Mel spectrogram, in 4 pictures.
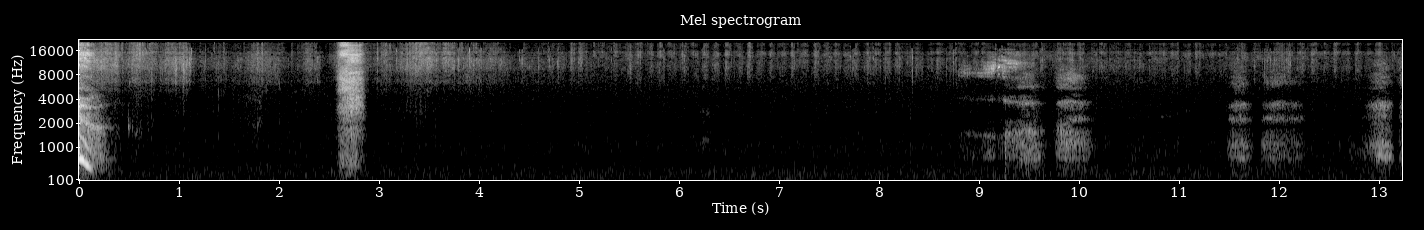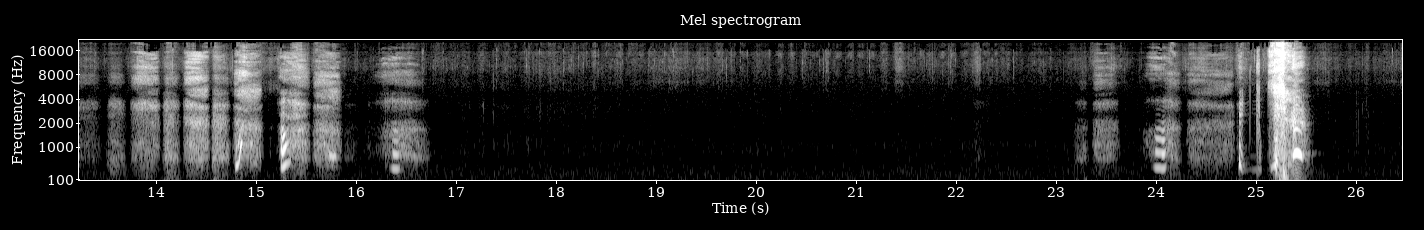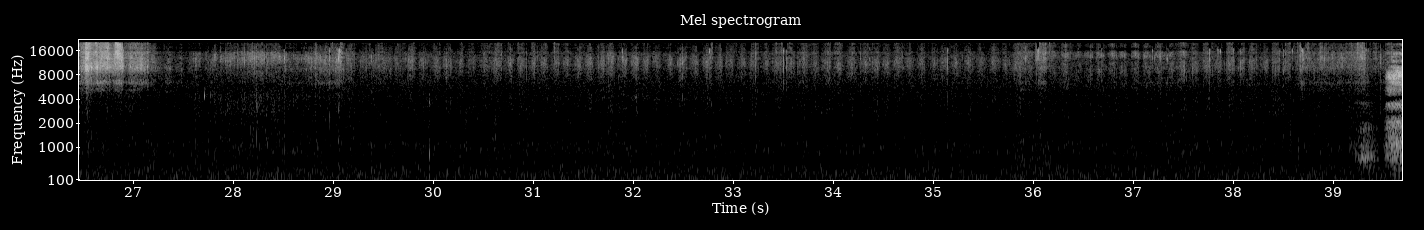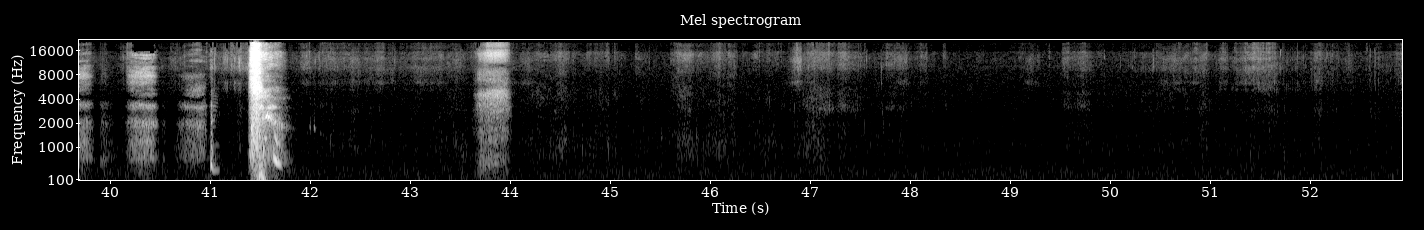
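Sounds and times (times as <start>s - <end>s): woman gasping breaths: 0.0s - 0.4s, 9.0s - 10.2s, 11.6s - 16.7s, 23.2s - 25.6s, 39.3s - 41.8s
woman sneezing: 0.0s - 0.4s, 13.2s - 16.6s, 23.3s - 25.6s, 39.6s - 41.8s.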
